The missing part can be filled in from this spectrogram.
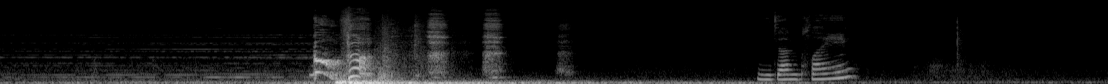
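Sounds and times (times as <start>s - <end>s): low steady rumble: 3.4s - 10.8s.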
